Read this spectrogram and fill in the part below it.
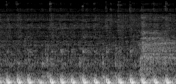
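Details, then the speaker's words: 2012 Honda Recon electric-shift ATV that sat over six months, started first try without choke at 58°F, no smoke: quick, even single-cylinder thumping about eight pulses a second with no misses or knocks; normal idle. "try started right up that's amazing no smoke running off the magneto"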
